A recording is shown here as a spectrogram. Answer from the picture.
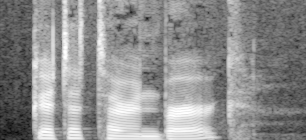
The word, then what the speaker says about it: Thunberg: Uh, I am truly like cannot get over the Andrew Tate being arrested because of Greta Thunberg. That's how you say it. That's how you say it. That's the correct way to say it.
